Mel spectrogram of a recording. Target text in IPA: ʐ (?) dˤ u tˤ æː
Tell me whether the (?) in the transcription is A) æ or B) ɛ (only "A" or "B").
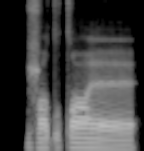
A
